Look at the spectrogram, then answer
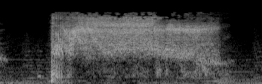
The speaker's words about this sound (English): You are looking into its mouth, um, nice. and it will it will open its mouth, and a cone of scalding steam,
